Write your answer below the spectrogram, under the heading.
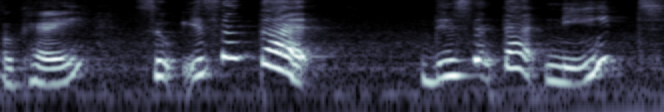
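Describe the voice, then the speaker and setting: A woman with a Southern US accent. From US South. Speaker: crafting YouTuber. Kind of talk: tutorial. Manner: slow.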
